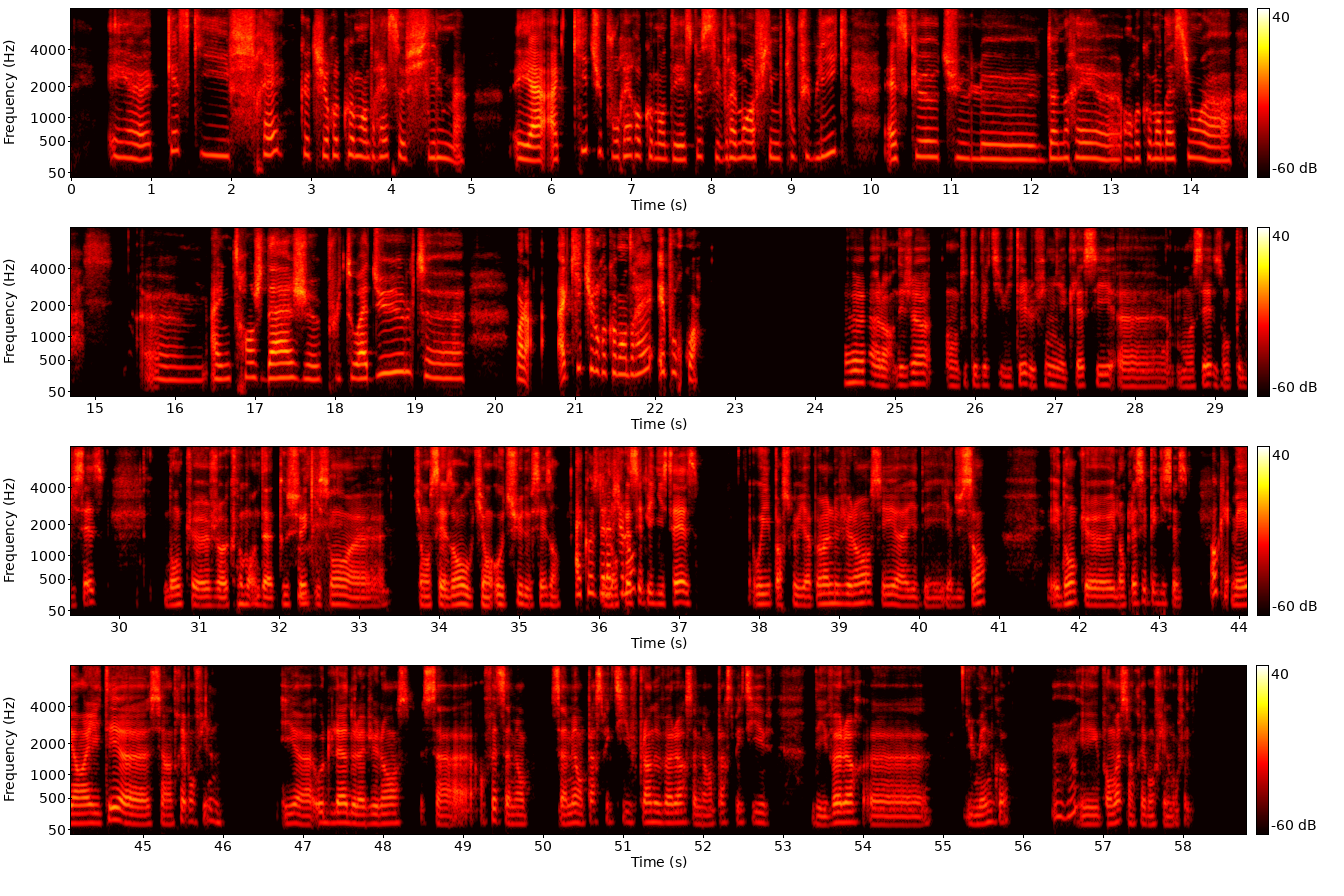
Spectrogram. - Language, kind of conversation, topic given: French, podcast, Peux-tu me parler d’un film qui t’a marqué récemment ?
- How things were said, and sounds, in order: stressed: "ferait"; chuckle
